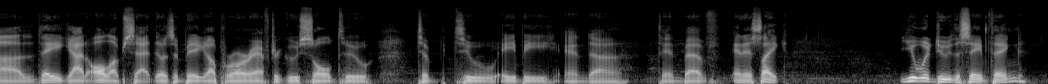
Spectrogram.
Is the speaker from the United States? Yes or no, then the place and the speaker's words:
yes; Cicero, Illinois, United States; also born or lived in Westmont / Downers Grove; I grew up in Cicero.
